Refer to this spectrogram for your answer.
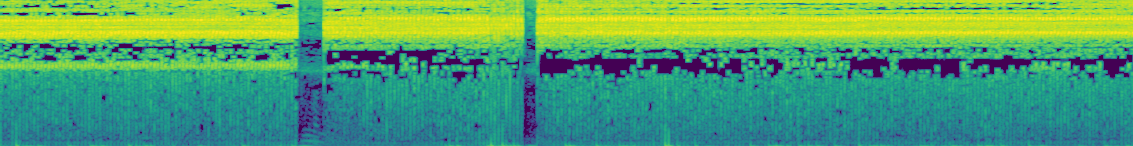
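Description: A grasshopper's steady, high, hissing buzz runs on without pause, briefly cut twice.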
